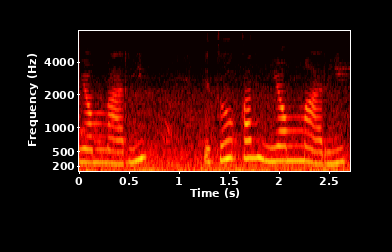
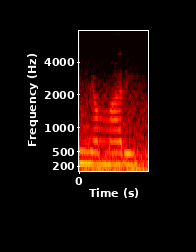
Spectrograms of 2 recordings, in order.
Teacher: bunyi akhir tiet itu akan berubah menjadi miem karena diikuti oleh bunyi m. Jadi maka dari itu pelafalannya pun berubah menjadi myeommari. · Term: perubahan bunyi morfofonologi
